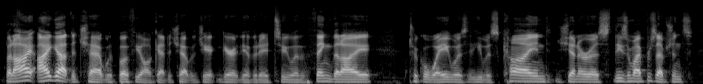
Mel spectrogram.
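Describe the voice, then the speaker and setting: A man's voice: medium pitch, fast talker, dry recording. A man hosting a podcast interview, enthusiastic and effusive in his praise. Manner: enthusiastic and effusive, animated emphasis. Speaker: podcast host. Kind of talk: faith-based podcast interview.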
